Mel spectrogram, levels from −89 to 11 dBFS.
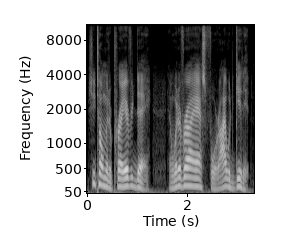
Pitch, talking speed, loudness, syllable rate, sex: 135 Hz, 285 wpm, -17 LUFS, 7.3 syllables/s, male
